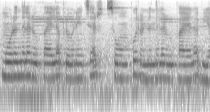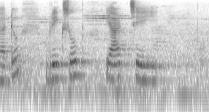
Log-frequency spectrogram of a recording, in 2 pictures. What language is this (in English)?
Telugu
